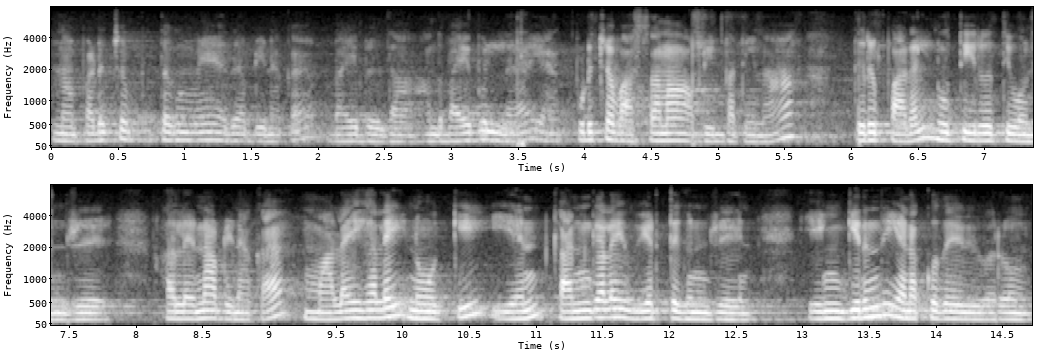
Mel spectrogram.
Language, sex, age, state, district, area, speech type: Tamil, female, 18-30, Tamil Nadu, Ariyalur, rural, spontaneous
